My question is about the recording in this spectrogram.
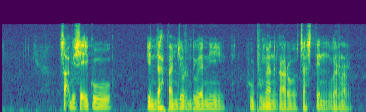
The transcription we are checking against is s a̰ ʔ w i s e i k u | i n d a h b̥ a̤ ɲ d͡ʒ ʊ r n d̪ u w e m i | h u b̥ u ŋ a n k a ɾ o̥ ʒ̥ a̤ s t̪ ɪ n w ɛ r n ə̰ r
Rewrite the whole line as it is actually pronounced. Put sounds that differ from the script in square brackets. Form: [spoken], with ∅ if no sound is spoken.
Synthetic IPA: s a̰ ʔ w i s e i k u | i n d a h b̥ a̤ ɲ d͡ʒ ʊ r n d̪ u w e [n] i | h u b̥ u ŋ a n k a ɾ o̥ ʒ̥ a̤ s t̪ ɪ n w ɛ r n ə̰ r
